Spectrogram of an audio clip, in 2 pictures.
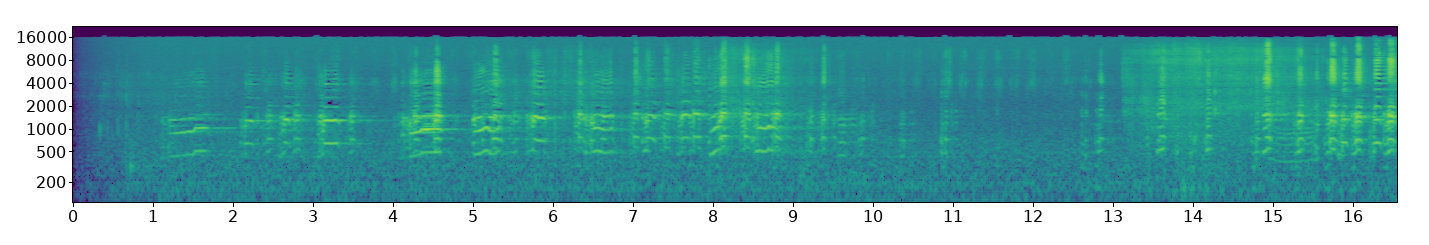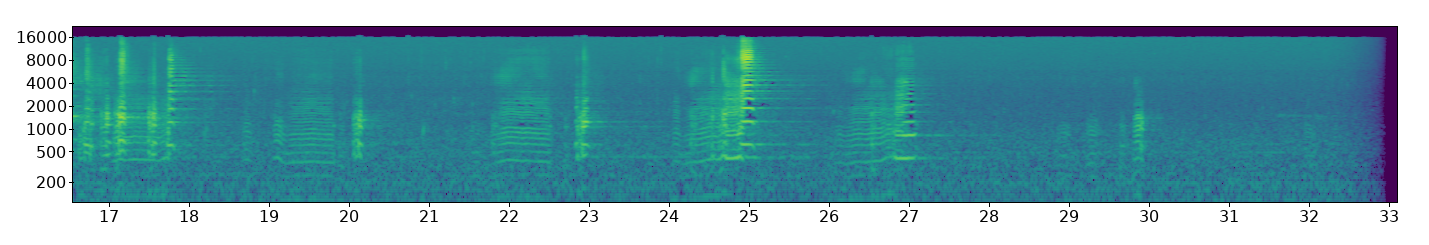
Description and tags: Geese at a small german lake
Geese quacking at a small german lake. Recorded from a distance.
